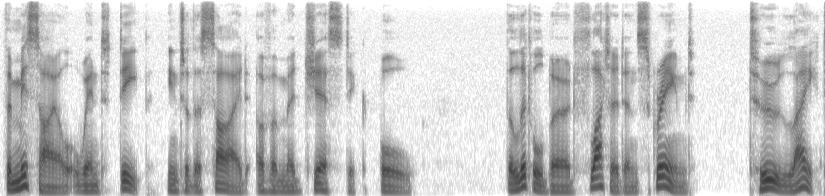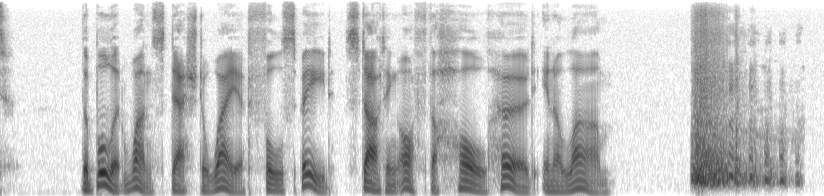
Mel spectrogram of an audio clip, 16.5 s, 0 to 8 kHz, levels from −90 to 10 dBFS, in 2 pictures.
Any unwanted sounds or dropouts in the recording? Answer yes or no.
yes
